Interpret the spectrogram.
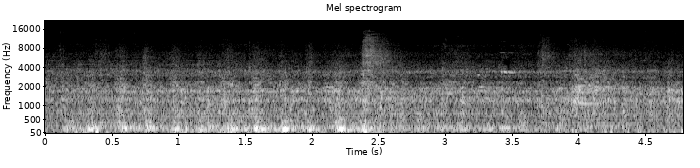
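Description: Vintage railway passenger coaches rolling past on the track, a low rumble with uneven wheel beats that fades as the train moves away.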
